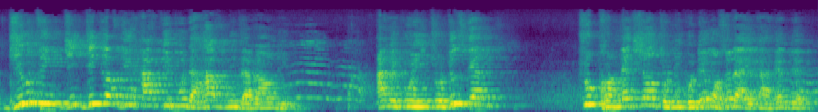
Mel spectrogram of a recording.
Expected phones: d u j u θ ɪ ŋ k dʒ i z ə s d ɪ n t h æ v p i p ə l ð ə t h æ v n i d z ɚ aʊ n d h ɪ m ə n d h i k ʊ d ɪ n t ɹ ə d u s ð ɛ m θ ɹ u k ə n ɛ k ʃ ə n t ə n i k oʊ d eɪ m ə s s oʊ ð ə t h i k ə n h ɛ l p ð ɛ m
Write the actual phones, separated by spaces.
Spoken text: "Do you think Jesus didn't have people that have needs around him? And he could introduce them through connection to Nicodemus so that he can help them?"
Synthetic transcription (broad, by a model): d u j u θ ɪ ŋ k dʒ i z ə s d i h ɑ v p i p ə l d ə t h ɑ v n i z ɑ aʊ n d h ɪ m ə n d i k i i n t ɹ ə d u s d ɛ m t ɹ u k ə n ɛ k ʃ ə n t ə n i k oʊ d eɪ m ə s s oʊ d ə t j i k ə n h ɛ l p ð ɛ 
